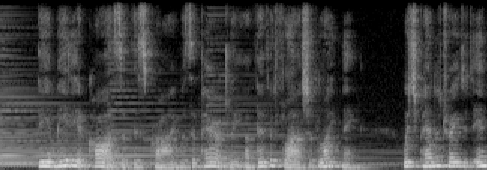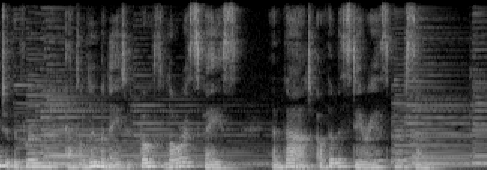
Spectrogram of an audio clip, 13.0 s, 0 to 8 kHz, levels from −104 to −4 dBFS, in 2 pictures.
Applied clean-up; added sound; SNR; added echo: none; Harp; 16 dB; reverberation time 0.6 s.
